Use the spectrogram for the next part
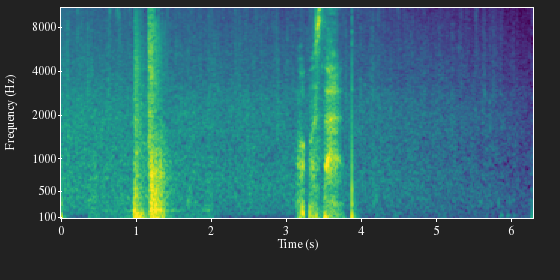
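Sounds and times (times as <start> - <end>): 
faint steady hiss: 0.0 - 6.2
bathroom door swinging shut: 1.0 - 1.6.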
